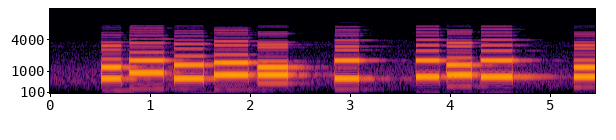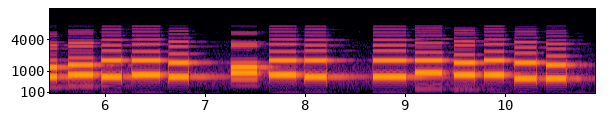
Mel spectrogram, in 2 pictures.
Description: DTMF, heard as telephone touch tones, dialled by hand, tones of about 270 ms. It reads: 1D297 A B8B 48BC6 *CB BD9C32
